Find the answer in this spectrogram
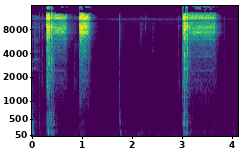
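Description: Cordless drill with a socket extension backing out the cover bolts of a power steering pump. It runs in three short bursts: two brief ones in the first second and a longer one about three seconds in.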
